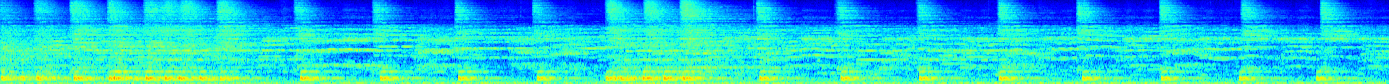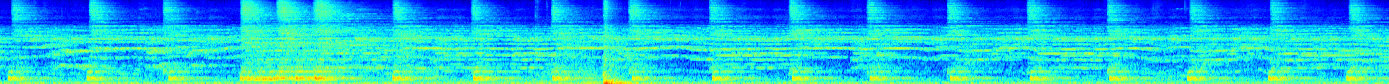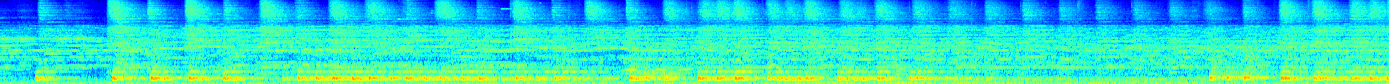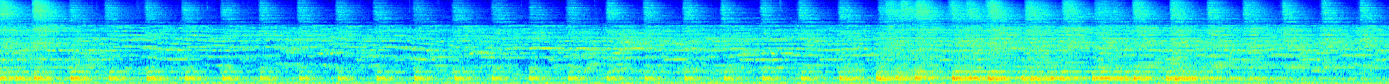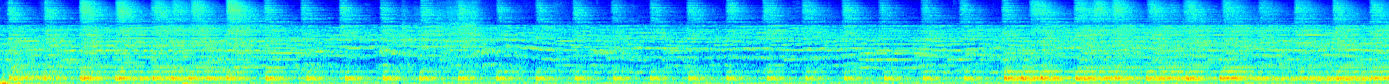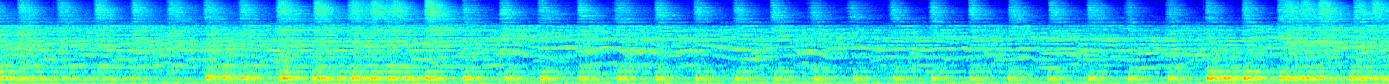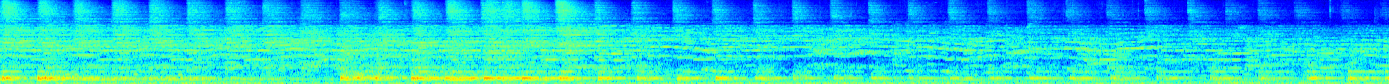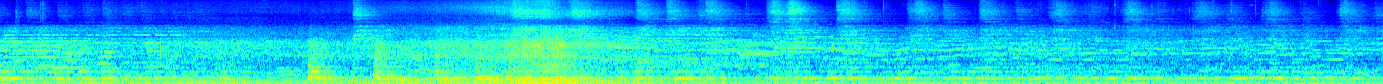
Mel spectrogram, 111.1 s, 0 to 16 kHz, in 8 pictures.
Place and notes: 文龍宮, 鼓山區 - Puja
At Temple Square, Puja
Sony PCM D50+ Soundman OKM II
